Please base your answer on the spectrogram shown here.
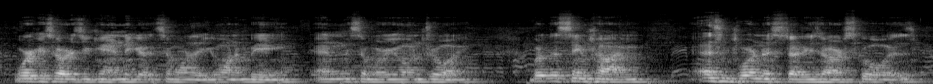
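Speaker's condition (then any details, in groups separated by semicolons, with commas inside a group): ALS; finger dexterity loss onset; very slow progression, onset 1-2 years before diagnosis, still walking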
